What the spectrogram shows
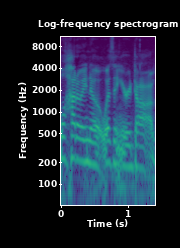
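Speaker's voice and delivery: ordinary delivery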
